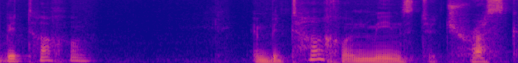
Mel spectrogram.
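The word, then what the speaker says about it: בטחון: Lacks bitachon. Bitachon, everyone practice that Hebrew word, bitachon.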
